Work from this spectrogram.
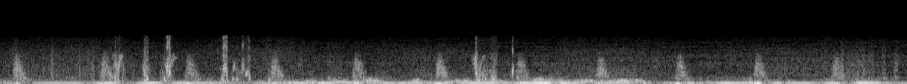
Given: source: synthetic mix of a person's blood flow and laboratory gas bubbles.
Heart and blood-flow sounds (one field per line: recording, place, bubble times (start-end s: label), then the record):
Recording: Doppler ultrasound of blood flow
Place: subclavian vein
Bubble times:
1.10-1.26 s: bubbles
1.42-1.54 s: bubbles
1.59-1.78 s: bubbles
2.20-2.51 s: bubbles
2.64-2.72 s: bubbles
4.71-4.98 s: bubbles
5.10-5.17 s: bubbles
From the record:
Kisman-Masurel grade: 222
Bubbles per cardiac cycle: several, 3 to 8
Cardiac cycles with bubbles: 10 to 50%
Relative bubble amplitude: moderate (0.250 to 0.450)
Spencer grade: 2 (many but less than half of the cardiac periods contain bubble signals, singularly or in groups)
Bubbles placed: anywhere in the cardiac cycle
